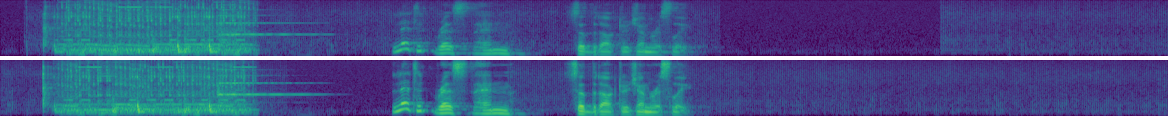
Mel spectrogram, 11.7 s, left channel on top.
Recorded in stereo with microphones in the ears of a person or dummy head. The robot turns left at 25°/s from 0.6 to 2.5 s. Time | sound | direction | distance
0.4 | a clap | 70° right (ahead or behind) | 2 m
2.2 | a piano | 45° right (ahead or behind) | 7.5 m
3.9 | a man speaking | 50° right (ahead or behind) | 0.6 m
